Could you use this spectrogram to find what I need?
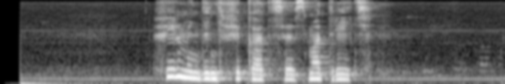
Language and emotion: Russian, neutral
